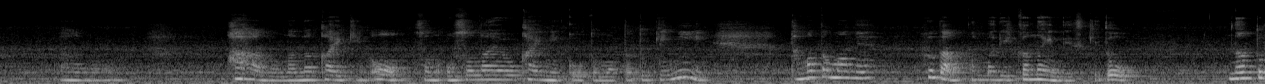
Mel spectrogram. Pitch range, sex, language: 190-255 Hz, female, Japanese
